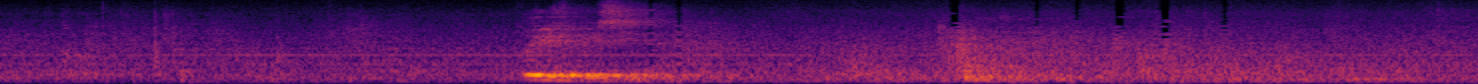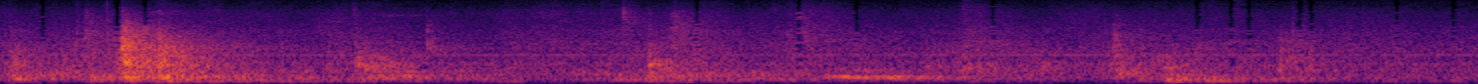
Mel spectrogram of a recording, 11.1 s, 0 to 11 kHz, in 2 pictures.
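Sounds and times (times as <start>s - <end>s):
people shuffling: 0.0s - 11.0s.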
